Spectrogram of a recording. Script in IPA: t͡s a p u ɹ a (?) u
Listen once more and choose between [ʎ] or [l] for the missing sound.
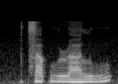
l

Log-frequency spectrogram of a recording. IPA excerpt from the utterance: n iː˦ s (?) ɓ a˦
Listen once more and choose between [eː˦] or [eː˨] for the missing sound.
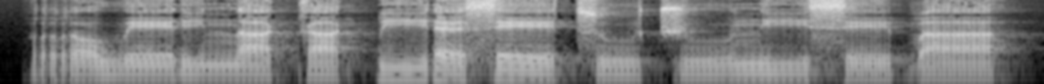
eː˨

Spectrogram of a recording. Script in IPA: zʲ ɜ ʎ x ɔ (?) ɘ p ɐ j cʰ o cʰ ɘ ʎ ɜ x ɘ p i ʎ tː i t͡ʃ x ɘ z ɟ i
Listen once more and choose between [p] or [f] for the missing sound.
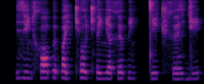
p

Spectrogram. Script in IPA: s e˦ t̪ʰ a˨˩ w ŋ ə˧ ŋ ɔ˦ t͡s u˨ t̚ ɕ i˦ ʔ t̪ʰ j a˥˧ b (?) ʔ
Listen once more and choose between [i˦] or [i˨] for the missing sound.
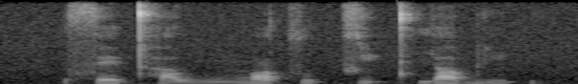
i˦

